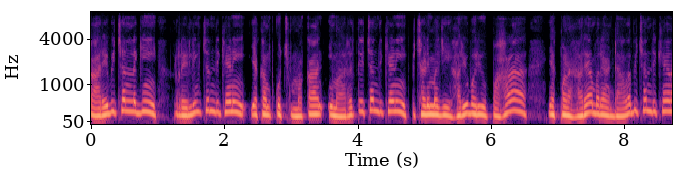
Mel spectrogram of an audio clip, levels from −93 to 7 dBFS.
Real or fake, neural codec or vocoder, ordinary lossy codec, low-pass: real; none; Opus, 32 kbps; 7.2 kHz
